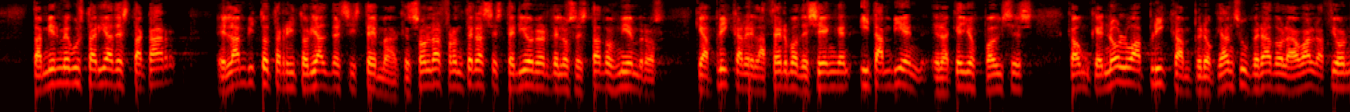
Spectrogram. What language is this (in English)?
Spanish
